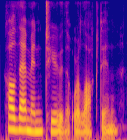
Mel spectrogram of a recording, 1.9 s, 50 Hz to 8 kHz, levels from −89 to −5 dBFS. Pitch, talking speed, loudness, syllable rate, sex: 180 Hz, 250 wpm, -18 LUFS, 6.1 syllables/s, female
